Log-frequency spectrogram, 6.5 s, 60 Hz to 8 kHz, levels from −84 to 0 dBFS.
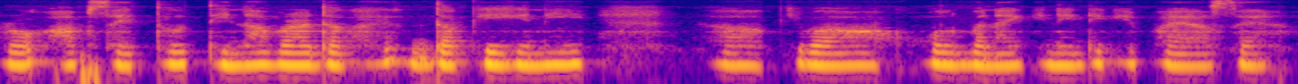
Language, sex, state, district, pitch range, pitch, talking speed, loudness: Nagamese, female, Nagaland, Dimapur, 185-200 Hz, 185 Hz, 90 wpm, -18 LUFS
